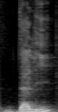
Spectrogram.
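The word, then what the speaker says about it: DALL·E: recherches sur le web l'option suivante se prononce Dali comme le peintre et c'est le générateur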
